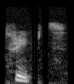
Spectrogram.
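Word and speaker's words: tripped: então tript no passado fica com dois PS e a pronúncia de T também tript she Chop onions novamente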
